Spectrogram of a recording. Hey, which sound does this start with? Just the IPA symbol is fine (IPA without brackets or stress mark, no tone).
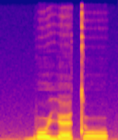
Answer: b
